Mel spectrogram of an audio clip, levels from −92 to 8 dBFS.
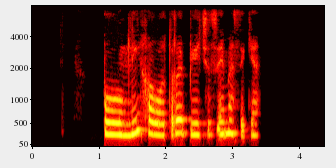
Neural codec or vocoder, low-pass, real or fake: none; 7.2 kHz; real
